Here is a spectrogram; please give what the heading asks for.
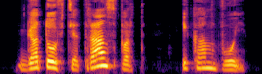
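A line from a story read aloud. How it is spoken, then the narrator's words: Strained, iron-voiced command. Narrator (Russian): Леня напрягся в последний раз и железным голосом произнес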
